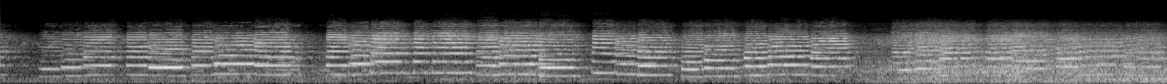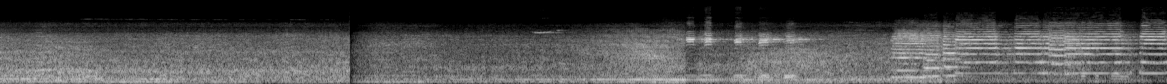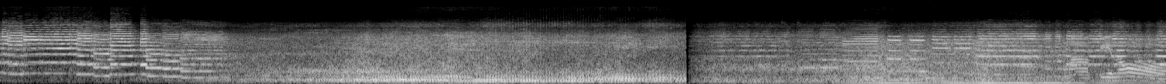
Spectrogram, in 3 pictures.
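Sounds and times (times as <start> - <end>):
multi-tone musical bus horn: 0.0 - 12.7, 18.5 - 25.9, 30.4 - 35.0
bus engine and road noise: 0.0 - 35.0.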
